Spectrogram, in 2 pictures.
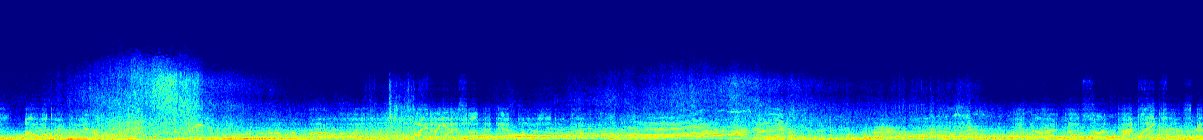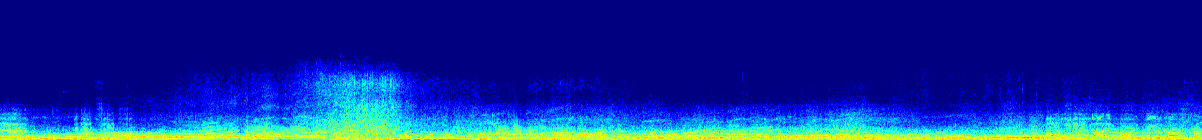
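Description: Autocross race cars' engines running hard on a dirt track, several overlapping engine notes rising and falling continuously as the drivers rev, shift and brake through the corners.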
